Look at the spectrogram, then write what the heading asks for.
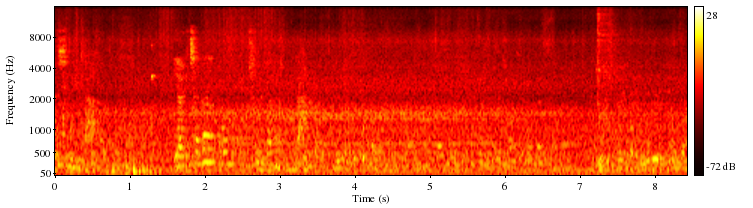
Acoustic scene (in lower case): subway train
